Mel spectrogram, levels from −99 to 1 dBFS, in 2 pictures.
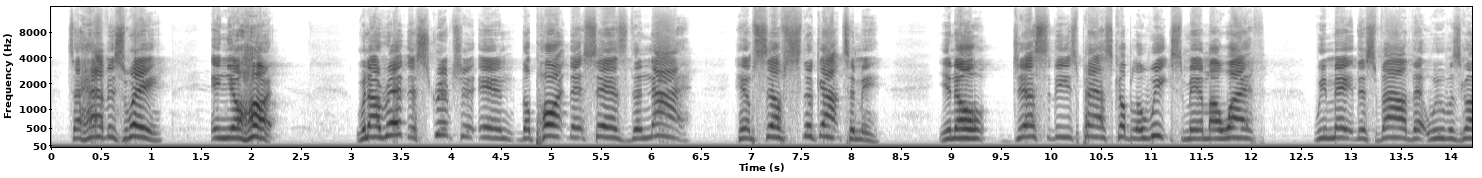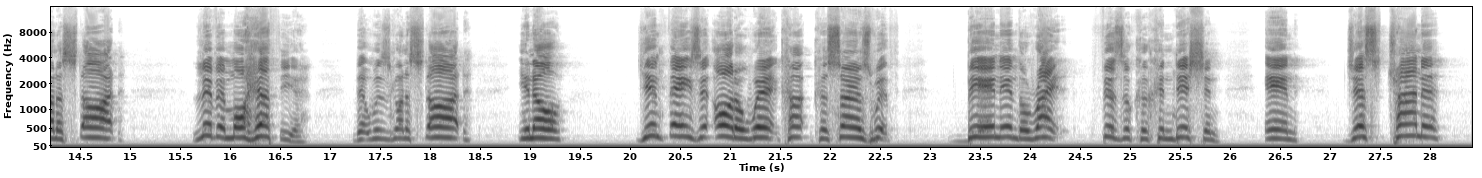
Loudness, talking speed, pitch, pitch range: -28 LUFS, 155 wpm, 250 Hz, 230-275 Hz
